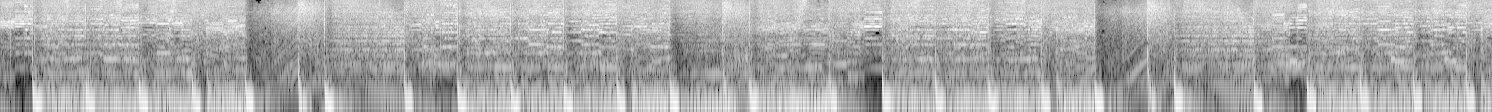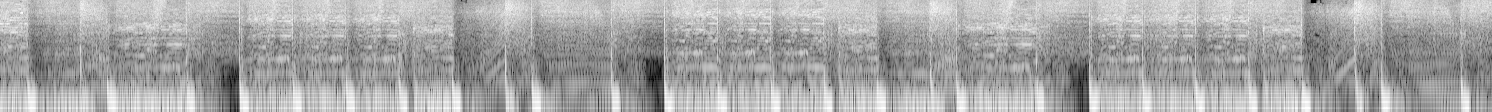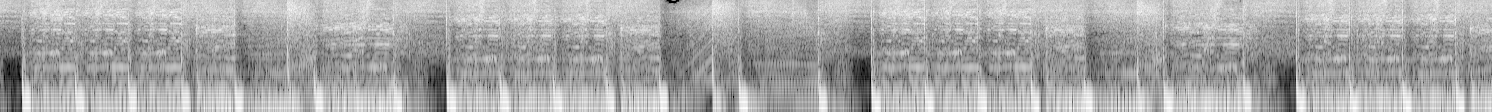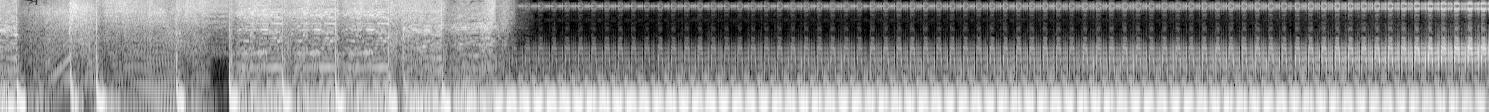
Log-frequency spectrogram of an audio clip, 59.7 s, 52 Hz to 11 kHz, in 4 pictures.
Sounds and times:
Music: 0:00.0 - 0:50.0.

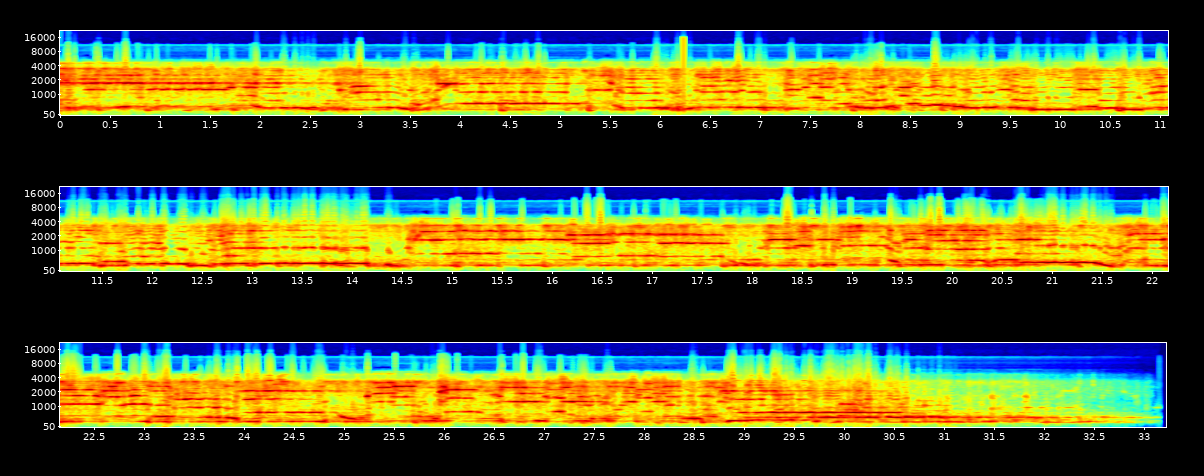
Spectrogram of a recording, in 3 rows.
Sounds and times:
Acoustic guitar: 0:00.0 - 0:33.1.

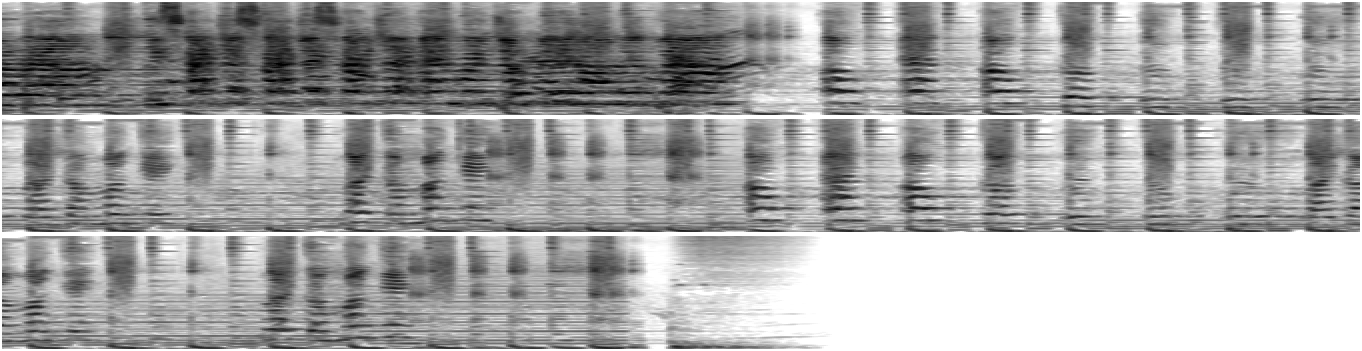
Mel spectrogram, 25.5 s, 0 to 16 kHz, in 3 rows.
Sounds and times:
Sound effect: 0:00.0 - 0:05.0, 0:20.7 - 0:22.2
Music: 0:00.0 - 0:22.2.

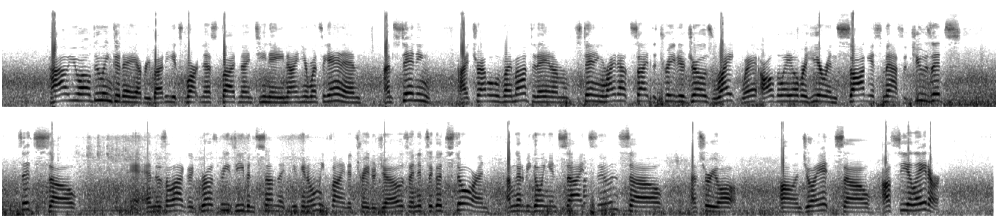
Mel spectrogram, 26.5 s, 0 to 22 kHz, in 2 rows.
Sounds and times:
Speech: 0:00.6 - 0:12.8, 0:13.5 - 0:14.3, 0:14.9 - 0:25.8.

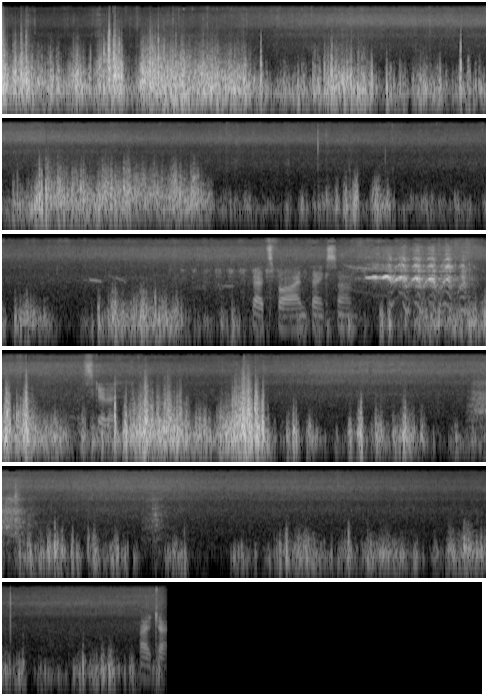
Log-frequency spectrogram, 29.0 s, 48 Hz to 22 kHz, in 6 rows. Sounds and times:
Speech: 0:12.2 - 0:13.3, 0:15.2 - 0:15.8, 0:25.6 - 0:25.9.

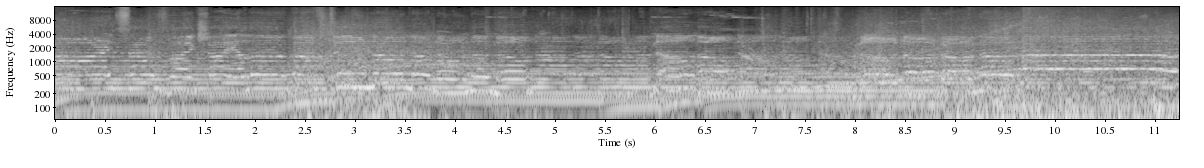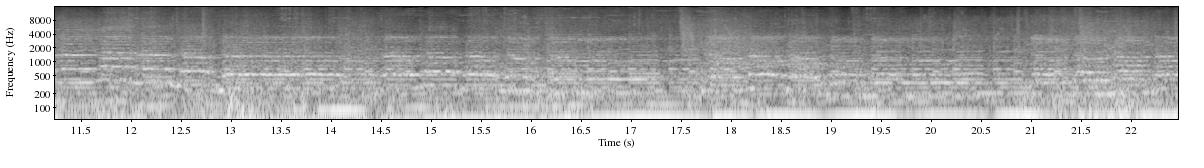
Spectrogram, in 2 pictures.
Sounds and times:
Music: 0:00.0 - 0:22.4.

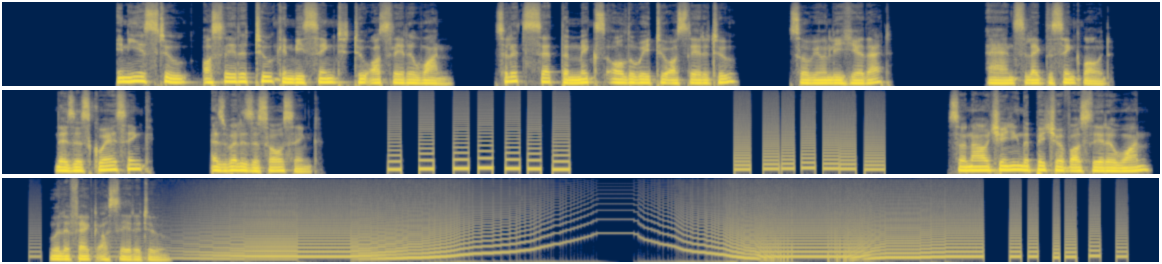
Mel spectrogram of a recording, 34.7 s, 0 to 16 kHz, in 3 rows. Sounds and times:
Speech: 0:01.2 - 0:08.9, 0:09.9 - 0:11.1, 0:12.1 - 0:13.1, 0:13.7 - 0:14.8, 0:21.1 - 0:23.1, 0:23.7 - 0:24.8.

